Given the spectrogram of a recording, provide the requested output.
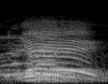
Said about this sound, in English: And of the initial group, give me a cheer if you'd like Scotland to leave.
